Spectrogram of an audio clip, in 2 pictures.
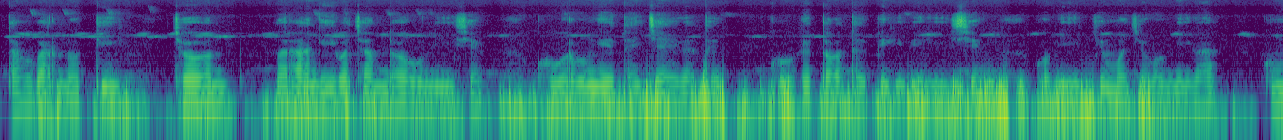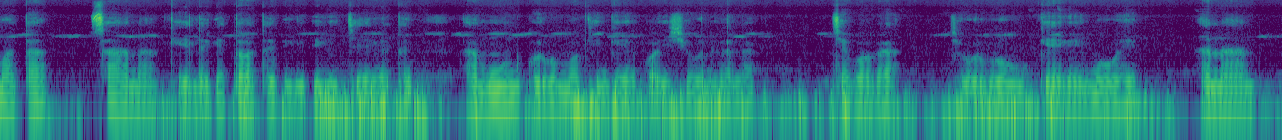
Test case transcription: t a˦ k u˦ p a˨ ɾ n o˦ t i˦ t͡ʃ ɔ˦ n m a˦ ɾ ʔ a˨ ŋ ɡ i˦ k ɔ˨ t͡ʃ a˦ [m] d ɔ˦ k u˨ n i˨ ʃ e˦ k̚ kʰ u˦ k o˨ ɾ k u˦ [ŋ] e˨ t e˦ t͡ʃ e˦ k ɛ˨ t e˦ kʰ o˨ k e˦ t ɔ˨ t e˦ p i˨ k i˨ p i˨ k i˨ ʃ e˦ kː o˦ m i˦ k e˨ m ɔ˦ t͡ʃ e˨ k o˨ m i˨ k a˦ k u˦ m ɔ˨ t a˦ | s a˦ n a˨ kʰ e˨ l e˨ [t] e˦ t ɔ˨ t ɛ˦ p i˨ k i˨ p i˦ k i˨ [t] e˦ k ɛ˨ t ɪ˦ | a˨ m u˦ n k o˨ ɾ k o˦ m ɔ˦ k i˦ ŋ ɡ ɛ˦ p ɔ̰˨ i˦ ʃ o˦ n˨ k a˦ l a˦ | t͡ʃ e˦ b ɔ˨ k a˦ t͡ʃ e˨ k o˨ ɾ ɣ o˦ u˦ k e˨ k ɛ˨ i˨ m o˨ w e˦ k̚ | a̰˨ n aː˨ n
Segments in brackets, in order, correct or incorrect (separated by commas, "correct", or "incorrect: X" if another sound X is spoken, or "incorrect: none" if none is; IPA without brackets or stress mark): correct, correct, incorrect: k, incorrect: t͡ʃ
